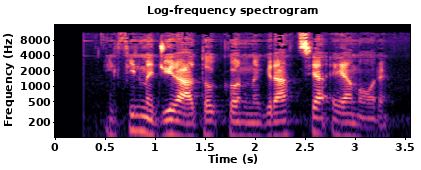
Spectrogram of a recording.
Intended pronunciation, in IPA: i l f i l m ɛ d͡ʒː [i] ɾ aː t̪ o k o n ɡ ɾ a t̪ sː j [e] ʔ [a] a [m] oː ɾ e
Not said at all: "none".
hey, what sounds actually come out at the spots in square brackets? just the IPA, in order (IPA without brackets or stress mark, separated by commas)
i, a, e, m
